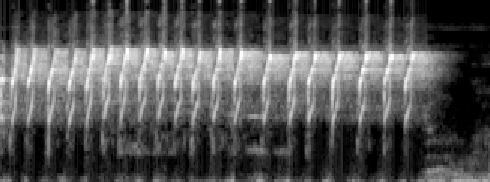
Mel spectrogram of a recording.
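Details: Olive-winged bulbul (merbah belukar or cucak lumut) delivering a 'tembakan pedas' burst for training caged songbirds: one long run of quick, evenly spaced bubbling notes, some twenty in a row, ending abruptly.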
